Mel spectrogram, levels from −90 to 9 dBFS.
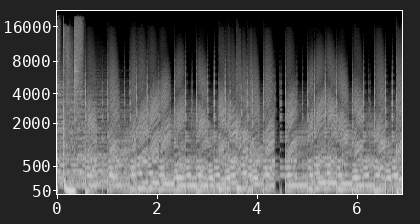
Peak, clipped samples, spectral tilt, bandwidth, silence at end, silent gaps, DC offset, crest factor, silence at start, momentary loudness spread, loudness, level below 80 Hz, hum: -2 dBFS; under 0.1%; -5.5 dB/octave; 19.5 kHz; 0 s; none; under 0.1%; 14 dB; 0 s; 3 LU; -16 LUFS; -24 dBFS; none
